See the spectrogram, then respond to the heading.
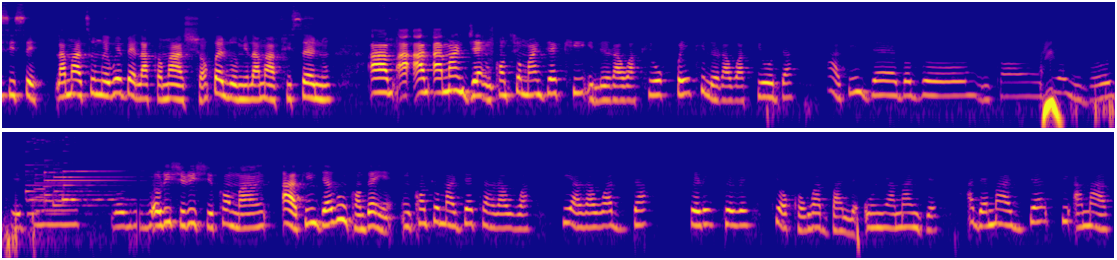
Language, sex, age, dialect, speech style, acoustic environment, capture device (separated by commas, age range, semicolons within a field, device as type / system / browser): Yoruba, female, 35-44, Nigeria - Ibadan, relaxed; focused, silence, mobile / Linux / Chrome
